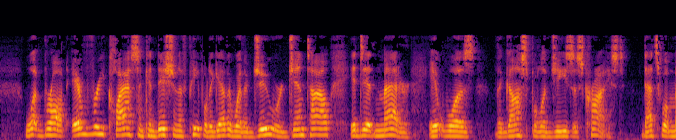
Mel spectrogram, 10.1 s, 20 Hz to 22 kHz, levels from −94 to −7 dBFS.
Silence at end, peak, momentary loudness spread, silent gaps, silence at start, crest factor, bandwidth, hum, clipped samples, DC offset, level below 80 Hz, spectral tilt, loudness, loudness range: 0 s; -6 dBFS; 9 LU; none; 0.4 s; 18 dB; 8 kHz; none; under 0.1%; under 0.1%; -62 dBFS; -4 dB/octave; -25 LUFS; 3 LU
